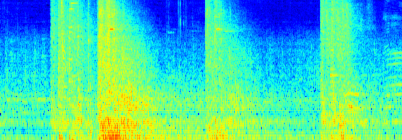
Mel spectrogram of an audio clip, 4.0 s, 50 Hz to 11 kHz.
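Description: Shotgun blasts in the video game Kane and Lynch 2: Dog Days, four loud booming shots spaced about a second apart, each with a short decaying tail.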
